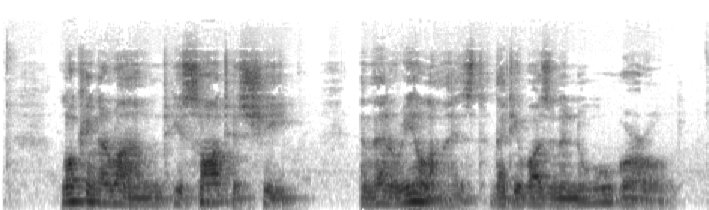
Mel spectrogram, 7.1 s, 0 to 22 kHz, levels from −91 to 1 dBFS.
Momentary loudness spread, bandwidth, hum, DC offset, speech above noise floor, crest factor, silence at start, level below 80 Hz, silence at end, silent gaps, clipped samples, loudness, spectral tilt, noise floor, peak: 10 LU; 11 kHz; none; under 0.1%; 40 dB; 18 dB; 0.6 s; -50 dBFS; 0.35 s; none; under 0.1%; -20 LUFS; -5 dB/octave; -60 dBFS; -2 dBFS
